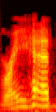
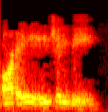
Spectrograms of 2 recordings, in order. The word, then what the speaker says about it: Rahab: see what we'll go um question could you pronounce that clear joel was that rahab you said they have r-a-h-a-b oh in hebrew in b but yeah all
